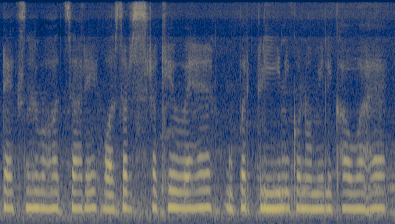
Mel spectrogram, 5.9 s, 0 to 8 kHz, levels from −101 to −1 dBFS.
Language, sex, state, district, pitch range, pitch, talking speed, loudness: Hindi, female, Bihar, Darbhanga, 205-220 Hz, 215 Hz, 140 wpm, -34 LUFS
